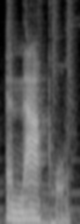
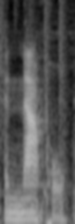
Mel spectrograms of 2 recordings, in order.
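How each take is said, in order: Both takes have the same delivery.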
